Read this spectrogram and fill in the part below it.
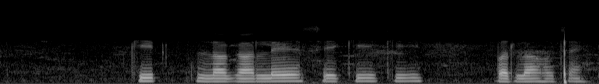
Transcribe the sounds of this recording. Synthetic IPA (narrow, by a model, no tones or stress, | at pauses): ki | ləɡaːleseːkiki | bəd̪laɦot͡ʃae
